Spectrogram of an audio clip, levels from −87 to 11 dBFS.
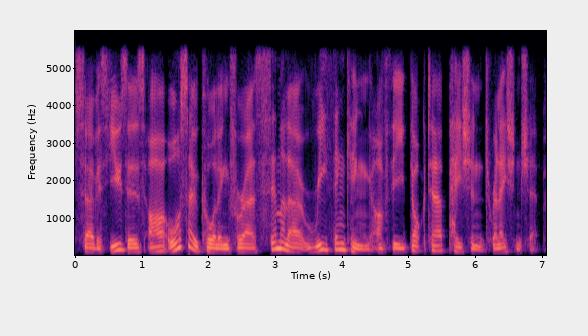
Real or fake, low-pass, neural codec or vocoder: real; 5.4 kHz; none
